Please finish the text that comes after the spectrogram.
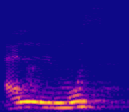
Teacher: القاف مفخم لكن التاء مرققة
